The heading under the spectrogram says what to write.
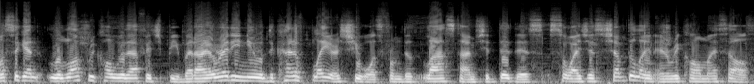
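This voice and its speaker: Music plays in the background as a man with a fairly high pitch talks at a fairly quick pace with ordinary pitch variation. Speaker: gamer. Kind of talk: game tutorial commentary. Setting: low-quality home recording.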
